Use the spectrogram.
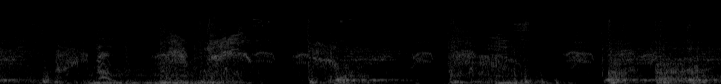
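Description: Ravens caw repeatedly in a fantasy video game, harsh calls recurring in bursts over clanking mechanical game effects, fairly quiet throughout with no talk.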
